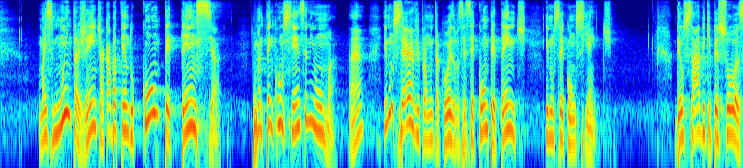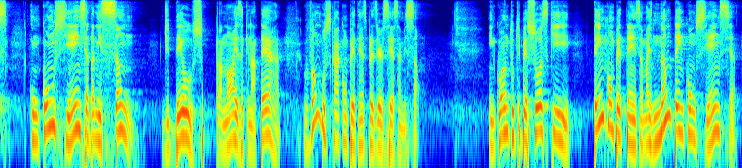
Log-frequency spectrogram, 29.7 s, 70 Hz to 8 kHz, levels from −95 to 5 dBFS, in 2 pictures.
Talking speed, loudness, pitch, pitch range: 115 wpm, -21 LUFS, 175 Hz, 150-200 Hz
